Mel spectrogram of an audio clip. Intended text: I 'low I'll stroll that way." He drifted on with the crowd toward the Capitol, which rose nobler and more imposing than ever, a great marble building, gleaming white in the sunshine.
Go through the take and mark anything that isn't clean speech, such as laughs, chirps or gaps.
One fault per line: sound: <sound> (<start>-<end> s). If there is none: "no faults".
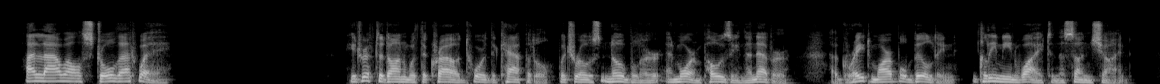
no faults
